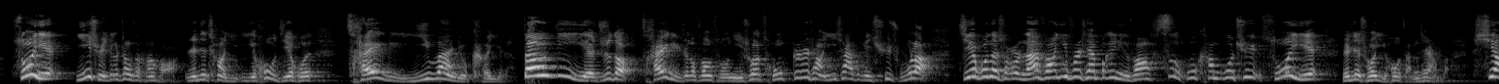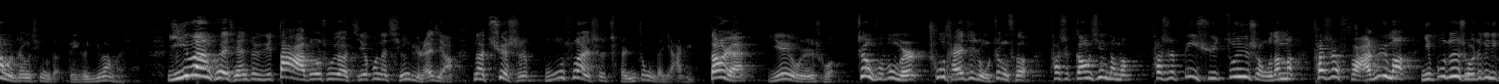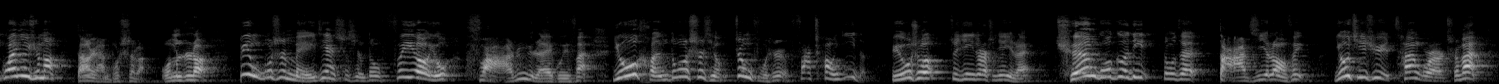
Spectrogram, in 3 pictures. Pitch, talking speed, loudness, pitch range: 270 Hz, 310 characters per minute, -28 LUFS, 210-335 Hz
